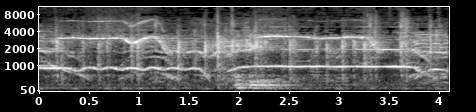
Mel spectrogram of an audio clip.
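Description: Live rock band playing: long held melody notes, each lasting a second or two with a slight waver, over drums and cymbal hits.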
